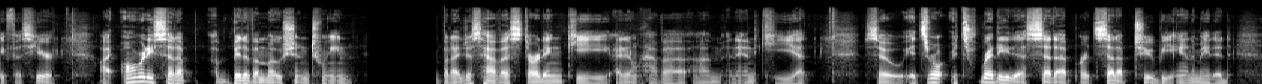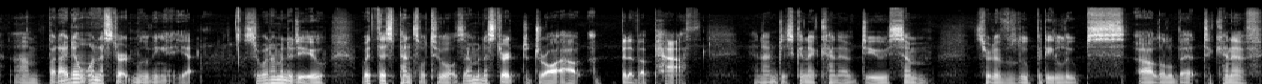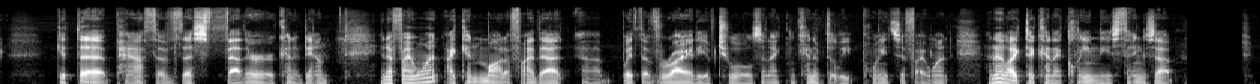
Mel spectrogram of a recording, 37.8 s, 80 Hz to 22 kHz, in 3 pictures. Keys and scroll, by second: 34.0 BackSpace, 35.1 BackSpace, 36.5 BackSpace, 37.3 BackSpace.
